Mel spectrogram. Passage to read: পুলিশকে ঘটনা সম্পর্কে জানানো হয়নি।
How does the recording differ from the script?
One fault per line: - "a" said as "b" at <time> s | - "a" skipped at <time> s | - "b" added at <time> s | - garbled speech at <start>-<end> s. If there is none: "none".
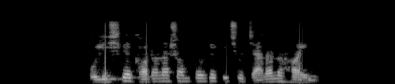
- "কিছু" added at 2.2 s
